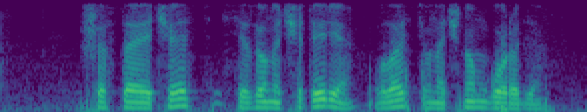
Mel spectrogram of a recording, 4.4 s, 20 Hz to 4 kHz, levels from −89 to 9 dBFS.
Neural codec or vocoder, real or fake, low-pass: none; real; 3.6 kHz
